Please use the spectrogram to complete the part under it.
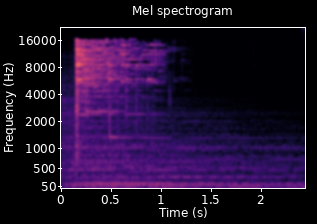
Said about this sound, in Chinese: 门外的保镖听见了玻璃砸碎的声音。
